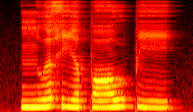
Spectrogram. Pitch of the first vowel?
rising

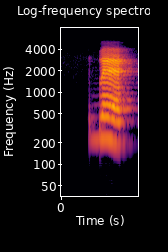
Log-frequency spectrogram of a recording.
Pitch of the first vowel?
falling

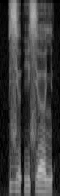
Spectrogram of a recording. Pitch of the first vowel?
falling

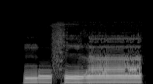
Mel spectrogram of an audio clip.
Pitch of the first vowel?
low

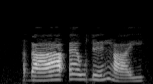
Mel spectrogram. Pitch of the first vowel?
rising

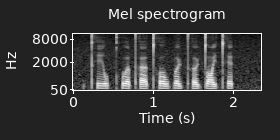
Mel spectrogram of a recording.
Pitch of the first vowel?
rising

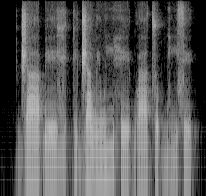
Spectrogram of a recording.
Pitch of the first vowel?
low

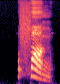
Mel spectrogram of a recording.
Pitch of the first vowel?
falling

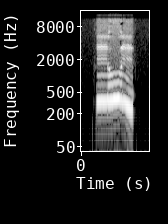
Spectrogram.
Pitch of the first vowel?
falling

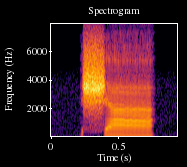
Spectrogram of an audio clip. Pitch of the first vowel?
low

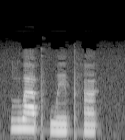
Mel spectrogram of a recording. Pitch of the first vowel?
high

